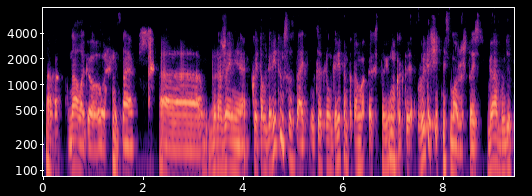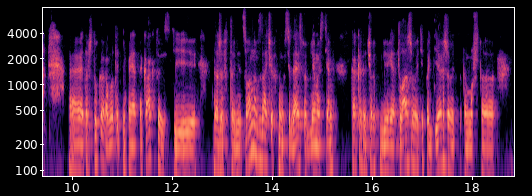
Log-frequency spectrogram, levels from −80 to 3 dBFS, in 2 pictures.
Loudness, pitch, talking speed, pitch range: -20 LUFS, 95 Hz, 155 wpm, 90-105 Hz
